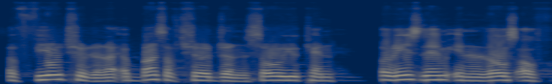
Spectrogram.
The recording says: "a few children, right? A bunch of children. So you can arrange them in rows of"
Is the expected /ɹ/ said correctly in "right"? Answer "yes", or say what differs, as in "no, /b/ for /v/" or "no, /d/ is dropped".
no, /l/ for /ɹ/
